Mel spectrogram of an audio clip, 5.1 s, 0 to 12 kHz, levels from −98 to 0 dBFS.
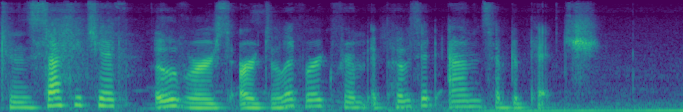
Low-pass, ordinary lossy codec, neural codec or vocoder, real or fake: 10.8 kHz; Opus, 24 kbps; none; real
